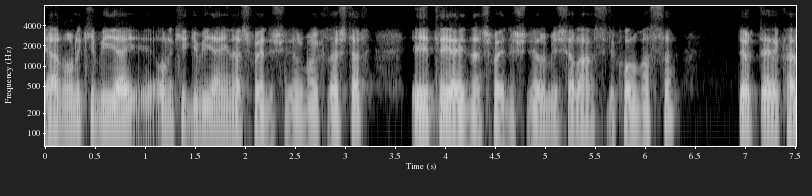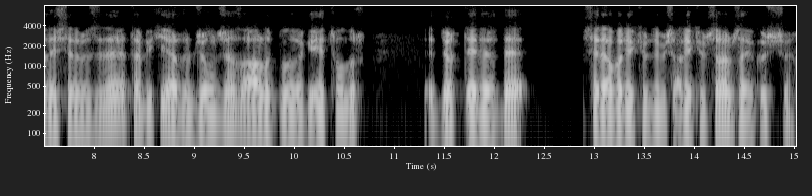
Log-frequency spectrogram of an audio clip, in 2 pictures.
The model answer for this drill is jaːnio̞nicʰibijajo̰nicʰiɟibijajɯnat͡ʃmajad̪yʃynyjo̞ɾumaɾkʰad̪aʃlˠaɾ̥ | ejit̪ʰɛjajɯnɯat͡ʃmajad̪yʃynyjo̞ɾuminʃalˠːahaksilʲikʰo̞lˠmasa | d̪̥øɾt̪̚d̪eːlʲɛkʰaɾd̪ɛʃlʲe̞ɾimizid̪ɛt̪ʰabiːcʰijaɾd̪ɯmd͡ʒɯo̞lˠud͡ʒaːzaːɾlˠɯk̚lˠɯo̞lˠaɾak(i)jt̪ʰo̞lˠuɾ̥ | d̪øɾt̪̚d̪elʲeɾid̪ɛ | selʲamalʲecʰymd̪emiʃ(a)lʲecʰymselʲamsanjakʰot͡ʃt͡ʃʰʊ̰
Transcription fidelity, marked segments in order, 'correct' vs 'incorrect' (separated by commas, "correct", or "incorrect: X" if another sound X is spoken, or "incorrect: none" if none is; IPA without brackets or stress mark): incorrect: e, correct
